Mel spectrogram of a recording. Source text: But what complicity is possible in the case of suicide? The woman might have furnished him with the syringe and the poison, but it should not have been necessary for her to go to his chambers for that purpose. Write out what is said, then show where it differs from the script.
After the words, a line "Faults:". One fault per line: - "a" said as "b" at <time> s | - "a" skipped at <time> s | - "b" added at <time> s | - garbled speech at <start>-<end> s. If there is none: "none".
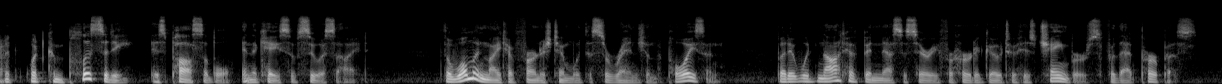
But what complicity is possible in the case of suicide? The woman might have furnished him with the syringe and the poison, but it would not have been necessary for her to go to his chambers for that purpose.
Faults:
- "should" said as "would" at 8.0 s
